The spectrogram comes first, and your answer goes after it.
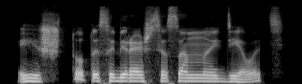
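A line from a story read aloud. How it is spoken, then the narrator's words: Low purr near ear. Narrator (Russian): промурлыкал низкий голос у меня над ухом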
